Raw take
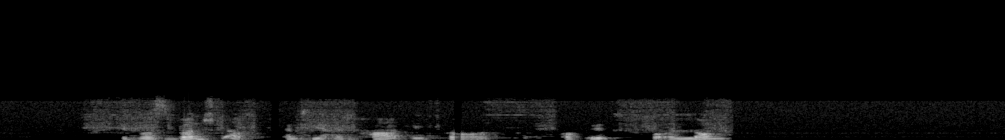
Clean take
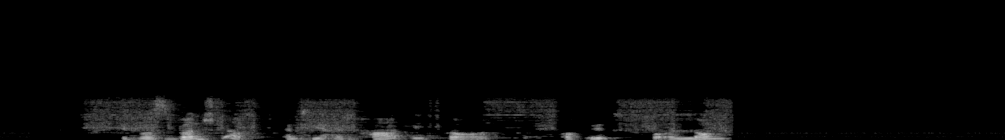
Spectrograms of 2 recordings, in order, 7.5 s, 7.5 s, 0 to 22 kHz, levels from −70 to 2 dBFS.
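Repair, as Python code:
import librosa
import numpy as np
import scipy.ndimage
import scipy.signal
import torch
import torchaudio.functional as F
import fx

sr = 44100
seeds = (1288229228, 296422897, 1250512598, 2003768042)

y = fx.fix_declip(x, sr, threshold_db=-10.0)
y = fx.fix_interpolate(y, sr, at_s=(2.04, 3.41), length_ms=47.0)
y = fx.noise_reduce(y, sr, print_start_s=0.11, print_end_s=0.61, reduce_db=12.0)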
